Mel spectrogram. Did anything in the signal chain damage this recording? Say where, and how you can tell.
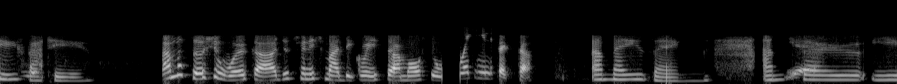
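Yes. A sharp pop at 3.93 s, between "finished my degree so" and "I'm also", and a rough, crackling burst from 6.61 to 6.72 s with a brief level wobble point to bit errors on an ADPCM link. Each flipped bit throws off the decoder's step size and predictor, so the damage rings on briefly. The narrow telephone band of the G.726 link, which fits 32 kbit/s, carries these errors.

The audio stops dead from 4.42 to 4.60 s, a gap of about 183 ms just after "degree so I'm also". This is a playback stall, likely from the player's buffer running dry or its thread being blocked, so output fell silent until data arrived again.

Right after the gap, from 4.60 to 4.97 s, the speech rushes at 1.5 times normal speed and jumps up about 7 semitones before settling back. This is catch-up at higher speed: the player resampled its backlog faster to recover the time lost in the stall.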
